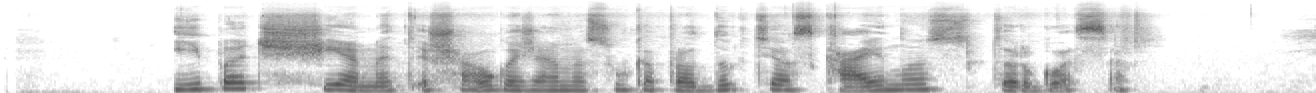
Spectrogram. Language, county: Lithuanian, Kaunas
